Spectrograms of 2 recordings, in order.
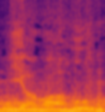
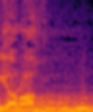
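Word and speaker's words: يره: Siapa yang buat seperti biji sawi dari kebaikan, yarahu, dia pasti akan diperlihatkan atau melihatnya. Wa may ya'mal mithqala dzarratin syarran yara. Kalau diberhentikan bacanya yarah, tapi kalau dibaca langsung yarahu.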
